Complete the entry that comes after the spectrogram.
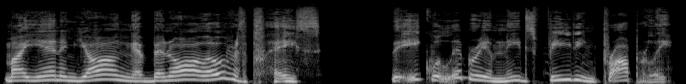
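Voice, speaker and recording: A menacing, unhinged young man purrs with false politeness in a put-on English accent, as a male reader plays him. His voice sits high and swoops about, slow and theatrical in this storybook reading. Every courtesy sounds like a threat. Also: expressive, no echo, clean studio sound, exaggerated voice. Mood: mocking menace.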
